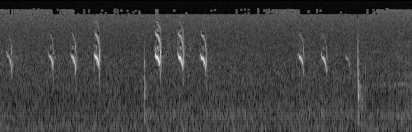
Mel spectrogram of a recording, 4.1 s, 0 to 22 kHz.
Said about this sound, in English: And I heard a crossbill fly over about 15 minutes ago, and I think right now I hear alarm calls of a crossbill coming from about 100 yards due south.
